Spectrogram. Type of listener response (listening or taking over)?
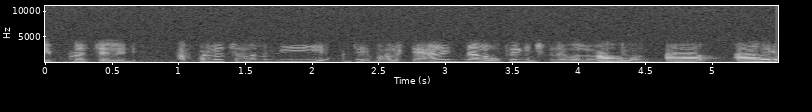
taking over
